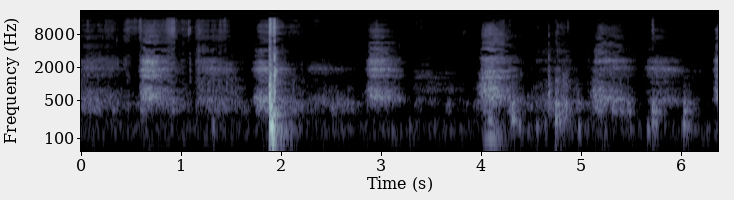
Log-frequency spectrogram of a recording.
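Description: A man breathing hard in short gasping breaths, about two a second, with one sharp knock about two seconds in.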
